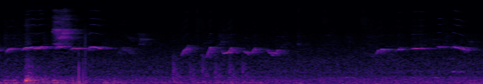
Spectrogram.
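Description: A bird whistling in clear, nearly level notes: a long held whistle at the start, a quick run of short stepped notes a couple of seconds in, and another long held whistle near the end. A sharp knock just after the start is the loudest sound.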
